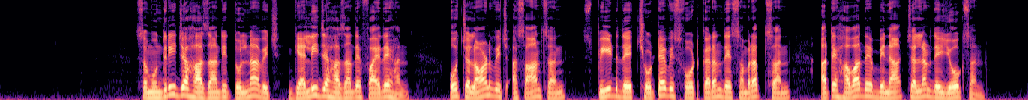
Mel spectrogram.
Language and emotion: Punjabi, neutral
